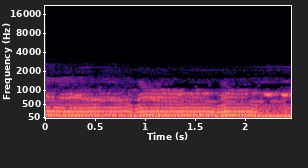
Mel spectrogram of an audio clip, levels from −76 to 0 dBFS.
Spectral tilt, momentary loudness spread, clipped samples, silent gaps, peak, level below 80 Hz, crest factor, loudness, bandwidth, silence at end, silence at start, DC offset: -12.5 dB/octave; 2 LU; under 0.1%; none; -6 dBFS; -40 dBFS; 12 dB; -19 LUFS; 2.7 kHz; 0 s; 0 s; under 0.1%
